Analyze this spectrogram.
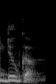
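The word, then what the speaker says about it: Dickau: duke who i mean i'm always going to pronounce it dukkha i guess you could pronounce it a couple different ways i'm gonna always say dukkha most improved player haven't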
